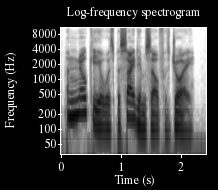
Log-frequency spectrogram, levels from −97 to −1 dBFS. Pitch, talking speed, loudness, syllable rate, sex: 125 Hz, 150 wpm, -15 LUFS, 5.1 syllables/s, male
